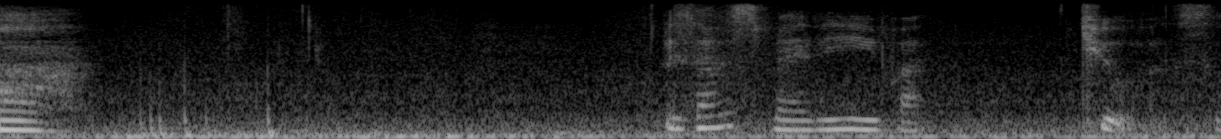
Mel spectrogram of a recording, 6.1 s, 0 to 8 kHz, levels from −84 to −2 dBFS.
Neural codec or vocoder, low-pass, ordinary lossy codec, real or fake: none; 7.2 kHz; AAC, 32 kbps; real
